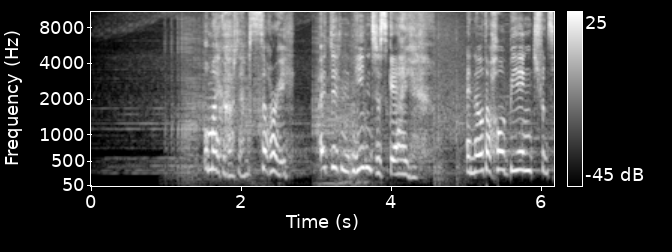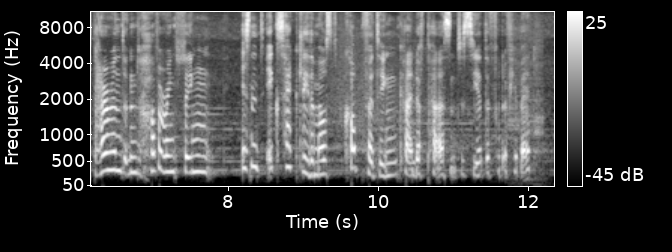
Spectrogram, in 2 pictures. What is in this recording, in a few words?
Gaming, voiceover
